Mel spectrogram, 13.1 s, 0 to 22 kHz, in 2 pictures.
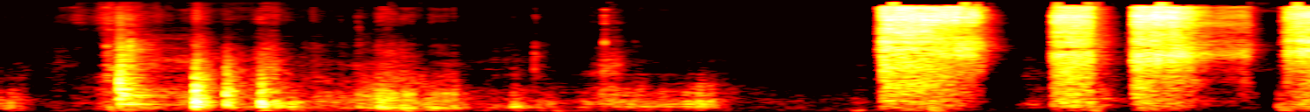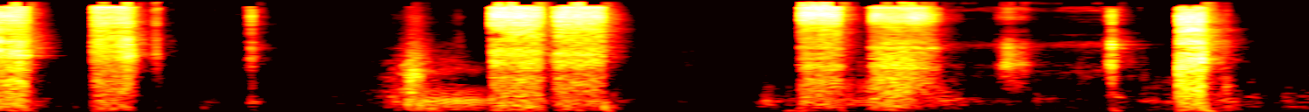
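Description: WD-40 sprays from an aerosol can during pre-ride work on an ATC 350X and 250SX, in a series of short, loud hissing bursts of uneven length separated by silence, after a stretch of faint handling noise.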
